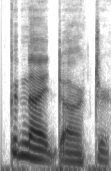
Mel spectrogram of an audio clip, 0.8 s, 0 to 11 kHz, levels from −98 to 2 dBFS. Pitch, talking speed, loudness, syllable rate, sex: 150 Hz, 215 wpm, -18 LUFS, 5.8 syllables/s, male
